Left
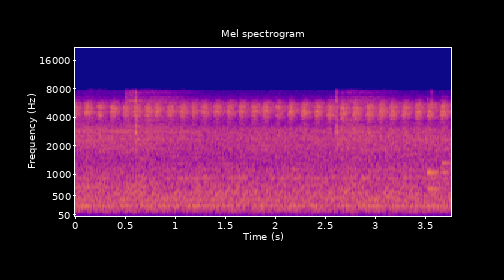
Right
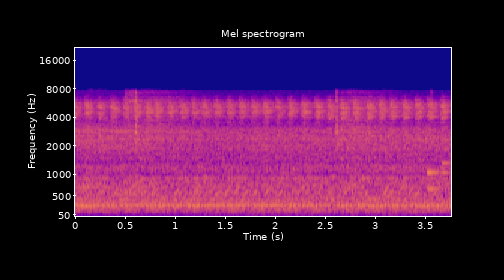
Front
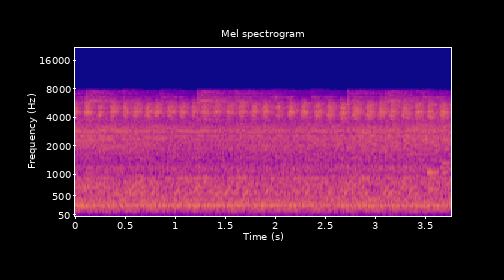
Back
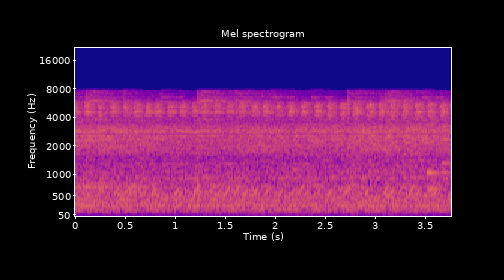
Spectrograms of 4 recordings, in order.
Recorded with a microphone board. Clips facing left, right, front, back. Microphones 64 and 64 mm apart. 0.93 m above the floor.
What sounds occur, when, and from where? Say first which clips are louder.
0.0 s an insect: right 1 dB, front 2 dB; 10° right, 3 m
